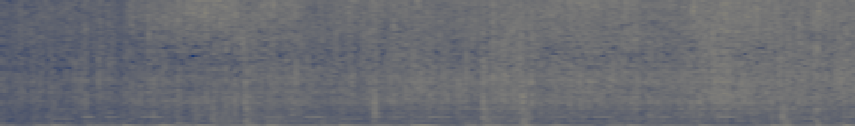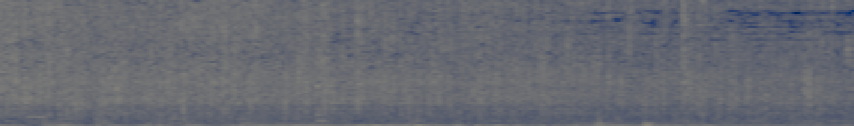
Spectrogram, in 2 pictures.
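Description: Okra, green chillies and garlic paste sizzling in hot oil in a stainless steel pot as they are stirred with a slotted metal spoon: a steady frying hiss.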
